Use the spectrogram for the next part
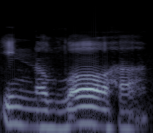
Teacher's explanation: Inna ni baris atas. Maka lam ni dibaca tebal. Tak baca innallah tapi innallaha. Kemudian pada lam kedua ni panjangkan 2 harakat.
